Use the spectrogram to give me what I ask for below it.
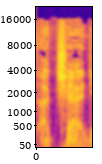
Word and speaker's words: Echad: One is Echad. It's spelt in a way that you would almost hear the word Zion. It's Echad, yes.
